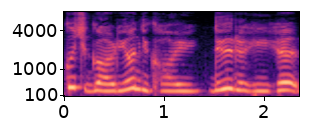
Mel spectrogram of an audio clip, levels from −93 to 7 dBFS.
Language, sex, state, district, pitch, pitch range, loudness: Hindi, male, Himachal Pradesh, Shimla, 260 Hz, 235-285 Hz, -13 LUFS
